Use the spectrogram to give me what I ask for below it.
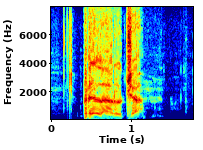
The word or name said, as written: brellaruddscha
